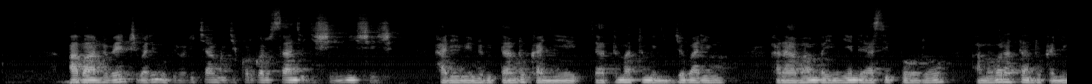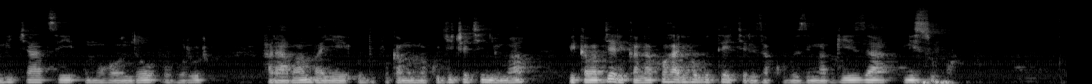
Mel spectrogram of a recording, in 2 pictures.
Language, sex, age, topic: Kinyarwanda, male, 25-35, education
